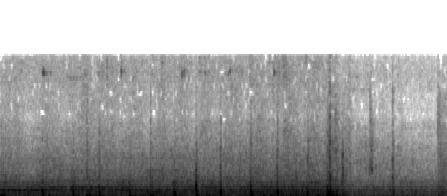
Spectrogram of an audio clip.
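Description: Quick footsteps run on pavement.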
